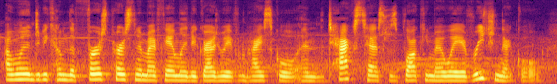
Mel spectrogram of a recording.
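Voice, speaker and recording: Young female student, played by an actress, talkative, informal, teasing, medium pitch, indie film dialogue, slightly noisy recording. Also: fairly even intonation, quick pace, a bit bright, close to an everyday voice. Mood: candid, unsure. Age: young adult. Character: Sylvia, chatty young college student teasing an old friend. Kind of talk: naturalistic amateur film dialogue.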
